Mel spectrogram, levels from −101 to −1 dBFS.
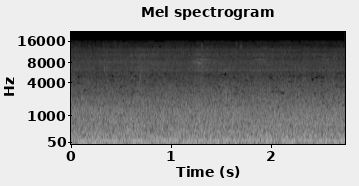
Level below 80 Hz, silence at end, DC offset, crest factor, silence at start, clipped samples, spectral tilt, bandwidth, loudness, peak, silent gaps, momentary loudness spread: -48 dBFS; 0 s; under 0.1%; 14 dB; 0 s; under 0.1%; -5.5 dB/octave; 16.5 kHz; -42 LUFS; -28 dBFS; none; 0 LU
